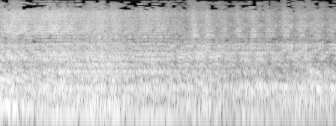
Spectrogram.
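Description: Erica Synths Pico DSP granular delay chopping a looped spoken-word sample into short grains: a continuous, dense smear of overlapping voice fragments, with the delay modulated by random CV.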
